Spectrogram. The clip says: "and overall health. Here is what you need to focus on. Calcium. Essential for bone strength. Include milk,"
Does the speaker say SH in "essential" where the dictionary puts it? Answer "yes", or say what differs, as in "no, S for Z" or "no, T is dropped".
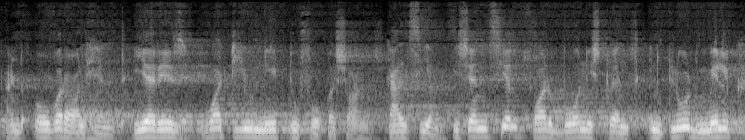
no, S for SH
